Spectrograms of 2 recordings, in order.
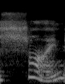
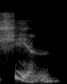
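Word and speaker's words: Shein: it's an e-store of course is I originally pronounced the shine in fact it's pronounced Sheen and there was a I looked at it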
